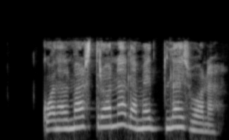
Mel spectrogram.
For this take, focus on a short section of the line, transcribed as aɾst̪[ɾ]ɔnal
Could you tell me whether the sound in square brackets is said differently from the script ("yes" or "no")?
no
